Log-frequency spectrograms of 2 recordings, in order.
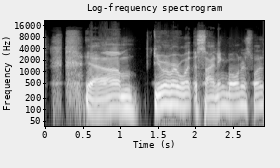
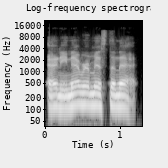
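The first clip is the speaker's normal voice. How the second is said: usual speaking voice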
